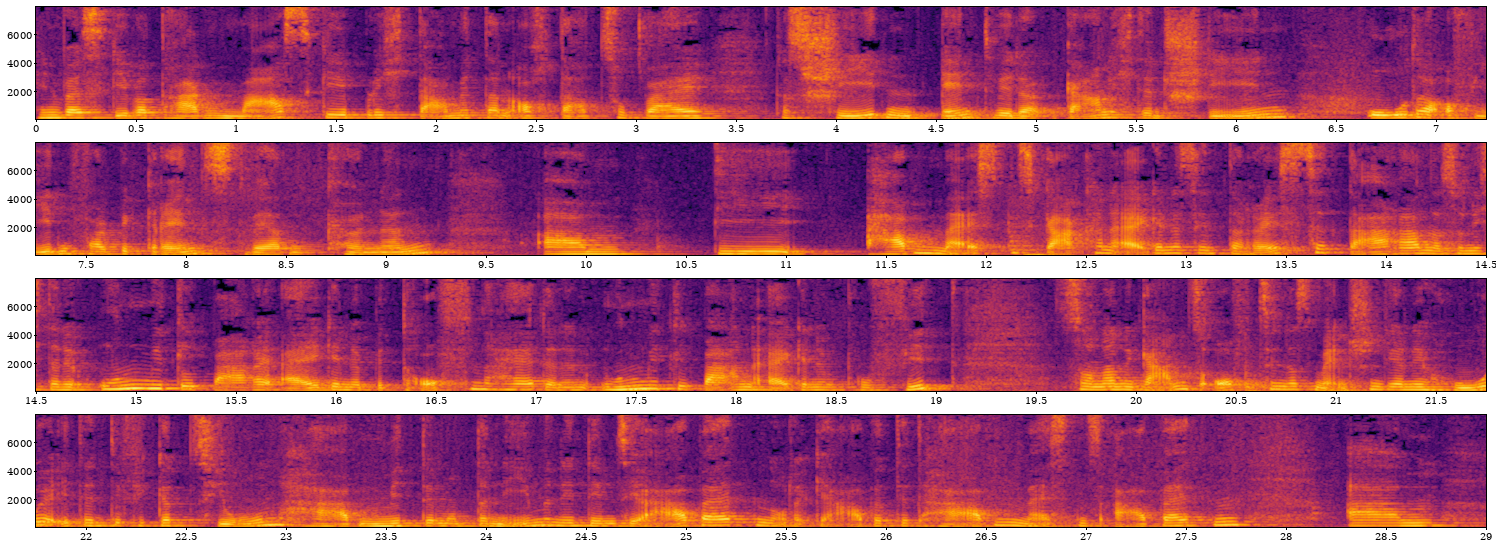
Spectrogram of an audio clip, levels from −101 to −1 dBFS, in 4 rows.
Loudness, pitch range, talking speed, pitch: -20 LUFS, 160-195 Hz, 130 wpm, 180 Hz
